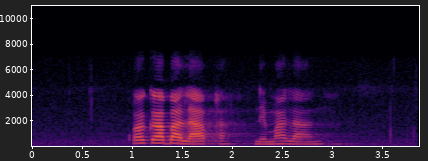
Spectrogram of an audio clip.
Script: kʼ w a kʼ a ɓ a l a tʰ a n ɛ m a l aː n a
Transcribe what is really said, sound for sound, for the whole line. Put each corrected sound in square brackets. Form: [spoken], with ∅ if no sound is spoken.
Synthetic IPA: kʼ w a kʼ a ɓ a l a [pʰ] a n ɛ m a l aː n a

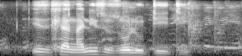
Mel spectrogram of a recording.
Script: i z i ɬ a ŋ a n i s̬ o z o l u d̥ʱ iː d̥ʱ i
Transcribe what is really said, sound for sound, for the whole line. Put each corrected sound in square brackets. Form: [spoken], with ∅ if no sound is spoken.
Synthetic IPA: i z i ɬ a ŋ a n i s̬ [ɔ] z o l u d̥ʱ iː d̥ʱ i

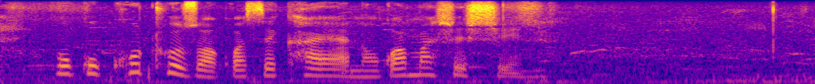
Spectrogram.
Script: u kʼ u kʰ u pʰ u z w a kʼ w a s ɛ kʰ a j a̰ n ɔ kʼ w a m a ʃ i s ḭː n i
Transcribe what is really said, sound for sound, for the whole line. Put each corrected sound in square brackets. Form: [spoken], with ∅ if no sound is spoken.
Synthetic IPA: u kʼ u kʰ u [tʰ] u z w a kʼ w a s ɛ kʰ a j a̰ n ɔ kʼ w a m a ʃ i [ʃ] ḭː n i

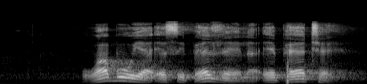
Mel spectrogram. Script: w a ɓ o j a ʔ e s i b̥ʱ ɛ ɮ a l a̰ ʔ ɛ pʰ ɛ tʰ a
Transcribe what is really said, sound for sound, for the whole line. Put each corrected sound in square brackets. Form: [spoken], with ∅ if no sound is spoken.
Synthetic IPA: w a ɓ [u] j a ʔ e s i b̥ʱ ɛ ɮ [ɛ] l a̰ ʔ ɛ pʰ [ɛː] tʰ [ɛ]

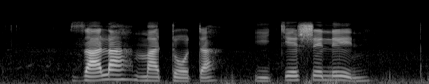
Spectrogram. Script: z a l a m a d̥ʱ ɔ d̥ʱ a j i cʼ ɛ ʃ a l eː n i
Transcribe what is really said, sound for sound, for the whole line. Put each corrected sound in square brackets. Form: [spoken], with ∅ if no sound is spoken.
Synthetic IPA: z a l a m a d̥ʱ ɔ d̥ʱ a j i cʼ ɛ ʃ [ɛ] l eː n i

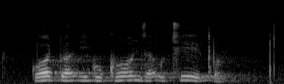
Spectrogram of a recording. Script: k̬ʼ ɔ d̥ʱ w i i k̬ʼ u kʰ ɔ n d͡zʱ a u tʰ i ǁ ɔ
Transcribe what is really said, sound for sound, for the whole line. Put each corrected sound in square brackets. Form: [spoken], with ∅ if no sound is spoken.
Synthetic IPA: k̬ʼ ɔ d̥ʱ w [a] i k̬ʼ u kʰ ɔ n d͡zʱ a u tʰ [iː] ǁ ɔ

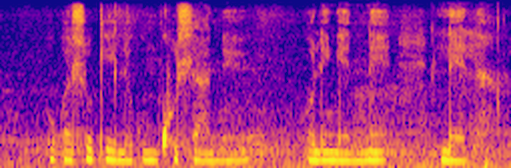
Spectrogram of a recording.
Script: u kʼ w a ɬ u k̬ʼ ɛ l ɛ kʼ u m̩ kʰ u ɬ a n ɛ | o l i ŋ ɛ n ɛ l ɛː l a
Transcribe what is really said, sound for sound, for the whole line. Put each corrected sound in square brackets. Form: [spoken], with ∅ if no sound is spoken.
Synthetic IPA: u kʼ w a ɬ u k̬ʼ [i] l ɛ kʼ u m̩ kʰ u ɬ a n ɛ | o l i ŋ ɛ n ɛ l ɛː l a

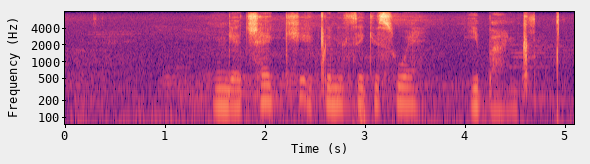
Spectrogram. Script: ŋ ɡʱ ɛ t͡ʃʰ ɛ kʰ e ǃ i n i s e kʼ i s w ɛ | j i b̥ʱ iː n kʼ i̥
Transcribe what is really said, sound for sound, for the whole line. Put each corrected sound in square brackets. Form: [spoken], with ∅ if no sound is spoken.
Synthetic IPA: ŋ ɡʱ ɛ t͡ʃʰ ɛ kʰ e ǃ i n i s e kʼ i s w ɛ | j i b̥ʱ [aː] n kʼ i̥

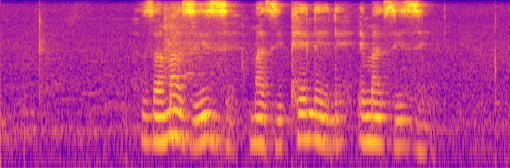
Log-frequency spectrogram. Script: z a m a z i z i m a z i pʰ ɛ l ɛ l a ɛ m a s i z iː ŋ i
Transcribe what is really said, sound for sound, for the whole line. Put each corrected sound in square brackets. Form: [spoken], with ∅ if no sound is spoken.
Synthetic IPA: z a m a z i z i m a z i pʰ ɛ l ɛ l [ɛ] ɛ m a [z] i z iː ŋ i

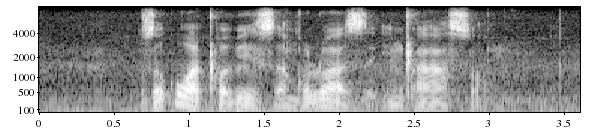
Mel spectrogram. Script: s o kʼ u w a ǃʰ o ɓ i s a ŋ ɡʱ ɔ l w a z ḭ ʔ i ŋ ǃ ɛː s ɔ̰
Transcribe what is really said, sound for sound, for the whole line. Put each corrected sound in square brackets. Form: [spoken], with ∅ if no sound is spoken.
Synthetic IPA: [z] o kʼ u w a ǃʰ o ɓ i s a ŋ ɡʱ ɔ l w a z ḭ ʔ i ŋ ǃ [aː] s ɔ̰

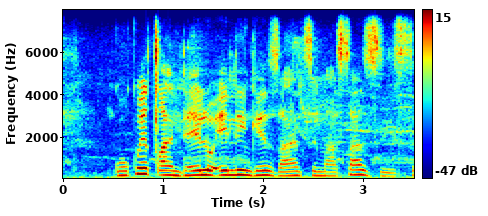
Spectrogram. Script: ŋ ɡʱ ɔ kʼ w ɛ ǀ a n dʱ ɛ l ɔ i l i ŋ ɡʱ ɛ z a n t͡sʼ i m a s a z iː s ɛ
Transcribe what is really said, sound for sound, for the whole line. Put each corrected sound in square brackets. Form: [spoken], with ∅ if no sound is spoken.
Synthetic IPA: ŋ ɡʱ ɔ kʼ w ɛ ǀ a n dʱ ɛ l ɔ [e] l i ŋ ɡʱ ɛ z a n t͡sʼ i m a s a z iː s ɛ

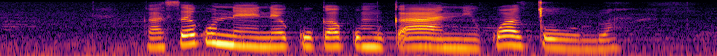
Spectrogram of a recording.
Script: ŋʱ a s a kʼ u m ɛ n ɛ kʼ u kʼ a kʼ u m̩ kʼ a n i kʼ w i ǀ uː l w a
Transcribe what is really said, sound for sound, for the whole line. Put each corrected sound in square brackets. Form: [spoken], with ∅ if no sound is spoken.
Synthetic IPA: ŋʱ a s [e] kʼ u [n] ɛ n ɛ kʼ u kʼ a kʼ u m̩ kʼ a n i kʼ w [a] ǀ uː l w a

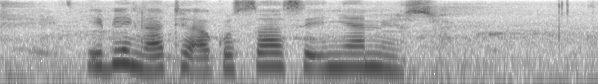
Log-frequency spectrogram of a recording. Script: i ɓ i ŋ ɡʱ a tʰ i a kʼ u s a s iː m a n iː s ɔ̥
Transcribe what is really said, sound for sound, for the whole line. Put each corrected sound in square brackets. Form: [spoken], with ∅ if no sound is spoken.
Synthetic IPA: i ɓ i ŋ ɡʱ a tʰ i a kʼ u s a s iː [ɲ] a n iː s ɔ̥

